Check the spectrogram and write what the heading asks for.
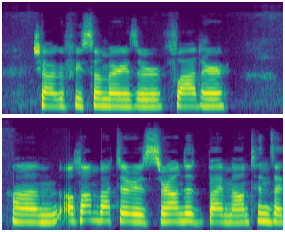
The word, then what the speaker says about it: Ulaanbaatar: I was only in the capital city, which is in Mongolian pronounced Ulaanbaatar, and I was there because I had to teach English there at a university, so I taught only in the city.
